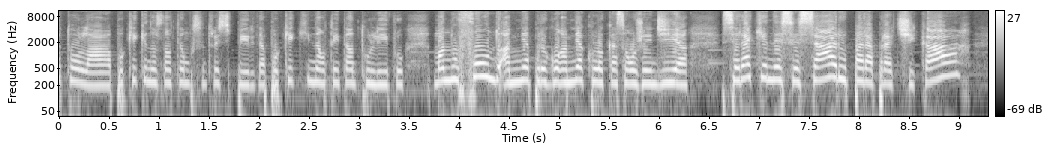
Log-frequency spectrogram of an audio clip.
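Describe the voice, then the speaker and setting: A woman's high-pitched voice with a Polish accent, at a fairly quick pace with fairly even intonation and very even loudness, in a dry, close sound with no echo and noticeable background noise. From Poland. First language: Polish (speaking Portuguese). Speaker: tour guide, interview guest. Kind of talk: radio interview.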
